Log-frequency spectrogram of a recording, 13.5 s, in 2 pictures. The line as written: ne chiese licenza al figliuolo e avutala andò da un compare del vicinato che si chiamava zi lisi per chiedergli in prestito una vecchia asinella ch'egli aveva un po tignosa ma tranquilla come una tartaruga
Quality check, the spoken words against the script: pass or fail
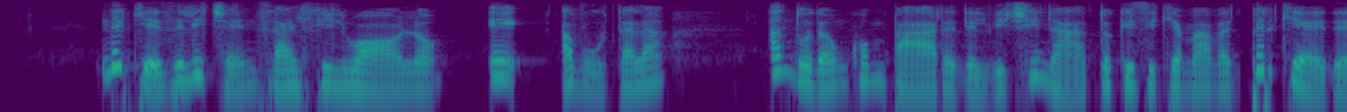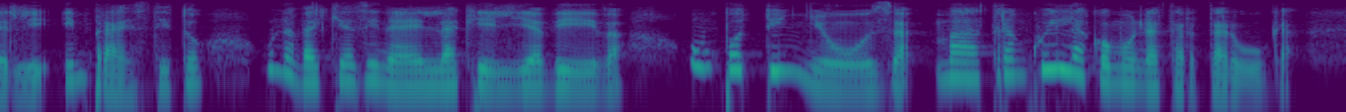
fail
